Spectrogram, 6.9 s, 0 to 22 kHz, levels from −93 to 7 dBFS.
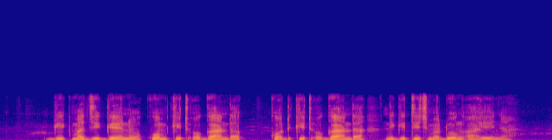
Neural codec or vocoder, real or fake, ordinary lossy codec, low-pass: none; real; none; 7.2 kHz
